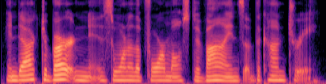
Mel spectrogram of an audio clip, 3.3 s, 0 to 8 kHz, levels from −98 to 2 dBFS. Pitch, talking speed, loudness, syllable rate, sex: 150 Hz, 220 wpm, -22 LUFS, 6.1 syllables/s, female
